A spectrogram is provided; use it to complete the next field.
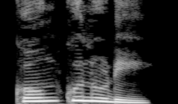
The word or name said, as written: ಕೊಂಕುನೋಟ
